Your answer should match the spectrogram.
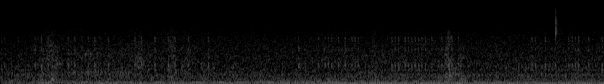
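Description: Faint room tone: a steady low hum under a light hiss, with one faint click about five and a half seconds in.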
